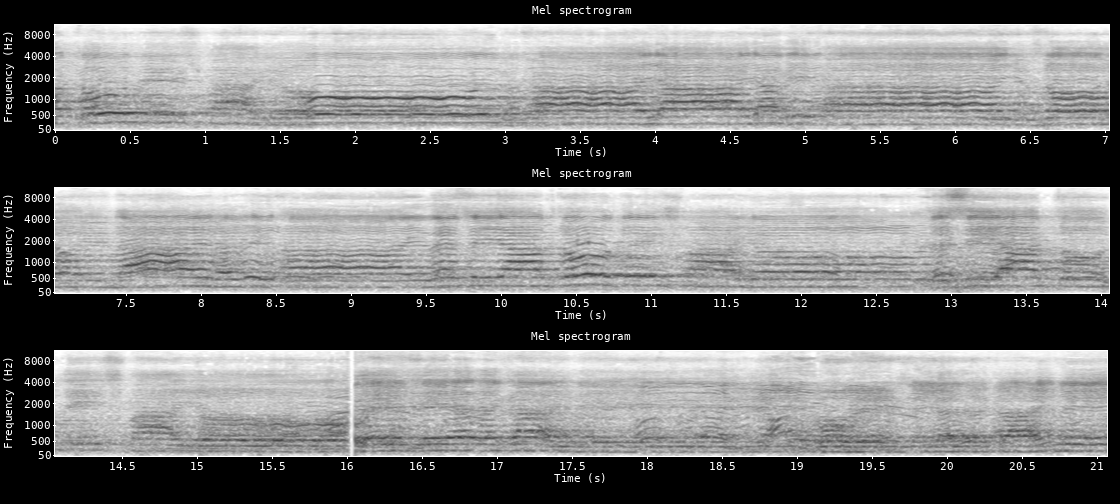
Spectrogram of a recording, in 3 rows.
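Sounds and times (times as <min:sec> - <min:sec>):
men singing together: 0:00.0 - 0:21.0.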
